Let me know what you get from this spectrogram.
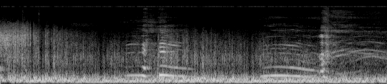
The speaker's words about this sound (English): Jesus, this is a long trailer. Why is it still going? Jesus. Holy crap. Just gunshots.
